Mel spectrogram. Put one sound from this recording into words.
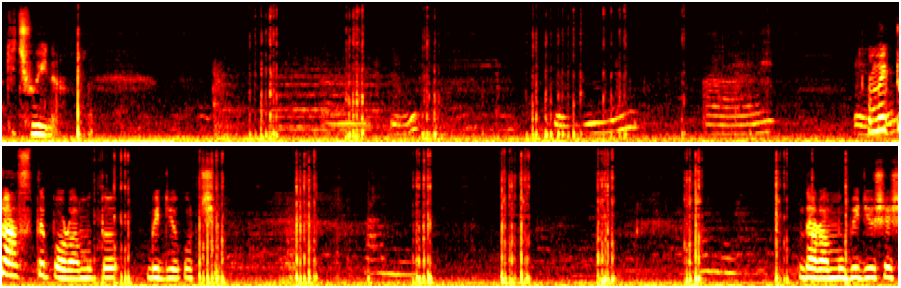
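Scissors snip through cloth with sharp clicks.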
